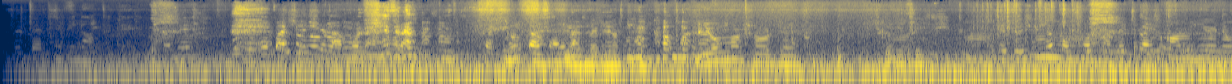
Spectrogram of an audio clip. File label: Conversation Train; voix ville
